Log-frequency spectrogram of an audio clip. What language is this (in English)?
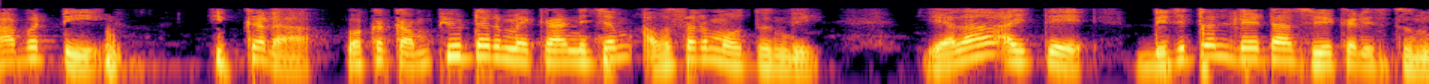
Telugu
